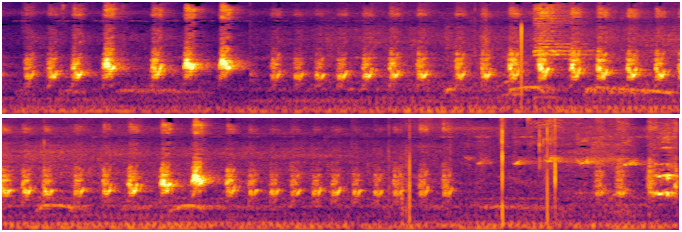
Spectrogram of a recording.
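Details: White Chinese hwamei singing in a contest, spreading its wings: long bursts of quick, ringing repeated notes, some louder emphasized phrases, soft lower notes beneath, and a few sharp clicks near the end.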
